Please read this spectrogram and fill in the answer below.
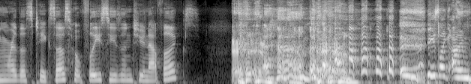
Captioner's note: coughs loudly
